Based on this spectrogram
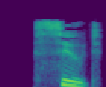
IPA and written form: suːt (suit)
